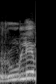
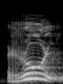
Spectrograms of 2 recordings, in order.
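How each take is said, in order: First: The word ends with an extra e vowel sound. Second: The word ends without a final vowel sound. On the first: The speaker calls it wrong. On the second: The speaker calls it right.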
